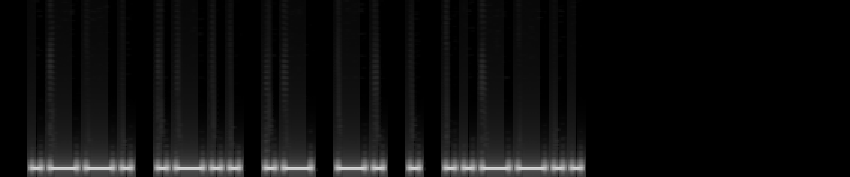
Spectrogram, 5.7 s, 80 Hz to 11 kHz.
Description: Morse code, heard as a keyed tone, about 21 wpm, 700 Hz. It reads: PLANE?
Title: Sentences from Top 1000 Words - Review Part 3 - 20wpm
